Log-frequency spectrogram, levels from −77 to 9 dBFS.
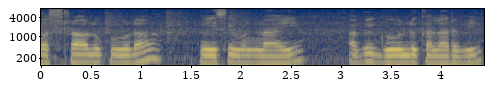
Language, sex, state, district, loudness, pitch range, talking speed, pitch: Telugu, male, Telangana, Mahabubabad, -16 LUFS, 125-135 Hz, 120 wpm, 130 Hz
